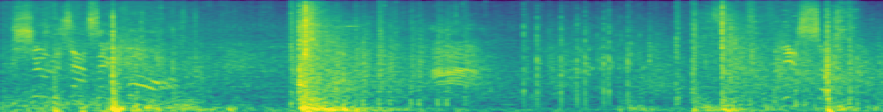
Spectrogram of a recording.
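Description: Gunfire and explosions in the war video game Men of War II, with scattered shots and a heavy boom mixed under ongoing talk.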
